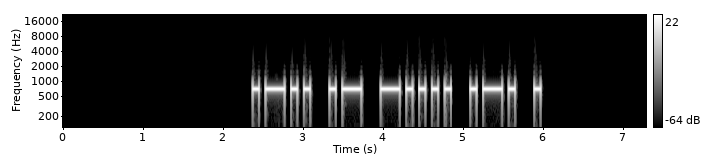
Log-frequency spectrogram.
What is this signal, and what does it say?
Morse code, heard as a keyed tone, about 15 wpm, 700 Hz. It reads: LA6RE
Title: DXCC-100 Call Signs - 5 Characters - Repeated 3x - 15wpm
